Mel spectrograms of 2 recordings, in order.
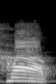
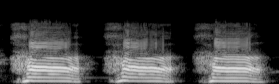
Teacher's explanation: এটি হলো হা কণ্ঠনালী থেকে আসবে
